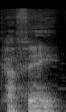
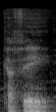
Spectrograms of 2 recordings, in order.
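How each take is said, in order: First: The stress is on the second syllable. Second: The stress is on the second syllable.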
